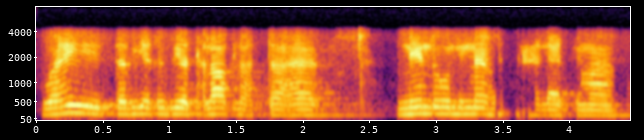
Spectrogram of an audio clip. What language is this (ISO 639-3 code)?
hin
